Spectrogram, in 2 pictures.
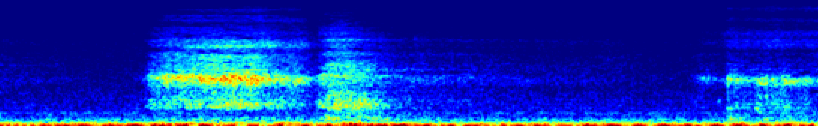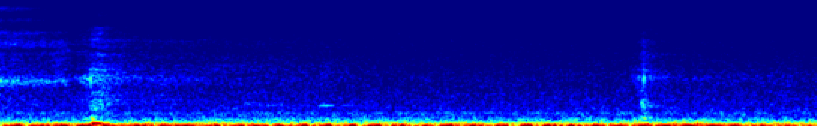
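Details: Two noisy, rasping breath sounds a few seconds apart from a sleeping adult, snoring.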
